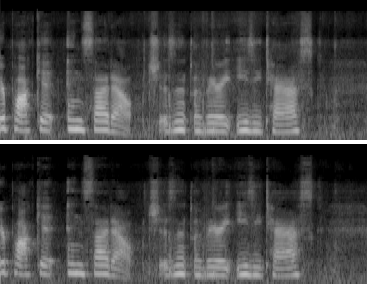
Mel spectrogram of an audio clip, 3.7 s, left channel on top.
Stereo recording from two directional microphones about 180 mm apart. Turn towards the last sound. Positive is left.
turn(degrees=30)  # may be behind; listen again after turning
